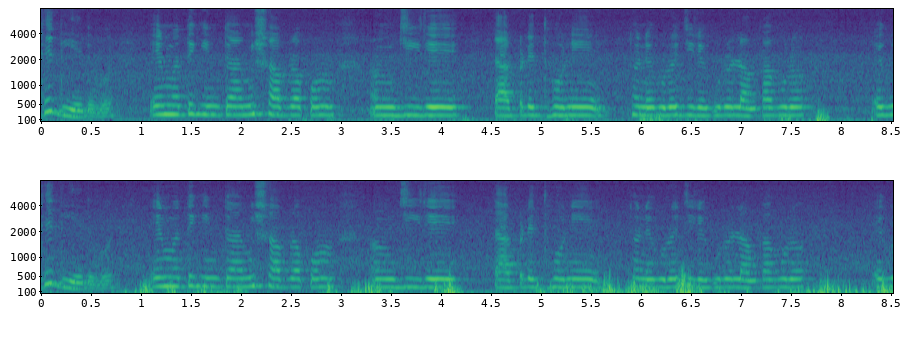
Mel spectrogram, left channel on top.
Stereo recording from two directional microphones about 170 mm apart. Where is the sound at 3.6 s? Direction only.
20° left (ahead or behind).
